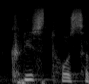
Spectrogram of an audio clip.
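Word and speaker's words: Χριστός: 아라고 그렇게 아 읽습니다 그리고 이걸 헬라 으로 번역을 하게 되면 크리스 토스 라고 말합니다 그리스도 쓰 그래서 여기서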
